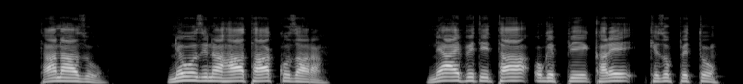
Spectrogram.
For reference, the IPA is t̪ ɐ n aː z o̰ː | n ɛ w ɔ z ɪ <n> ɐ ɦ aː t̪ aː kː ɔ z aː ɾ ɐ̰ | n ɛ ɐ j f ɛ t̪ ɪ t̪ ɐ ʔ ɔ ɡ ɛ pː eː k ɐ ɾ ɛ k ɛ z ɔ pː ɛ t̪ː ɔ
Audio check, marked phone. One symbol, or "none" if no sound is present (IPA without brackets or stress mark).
n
